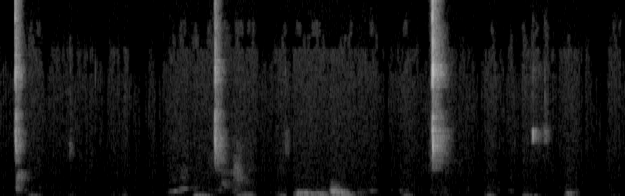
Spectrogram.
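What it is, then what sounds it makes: Bar of soap being carved. A small metal blade tool, held in a long-nailed hand, cuts thin grooves into the surface of a white, solid, hand-sized Duru soap bar held in the other hand. The carving gives quiet, crisp scratching clicks with bright, sharp edges, spaced irregularly over soft, low, muffled thuds.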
